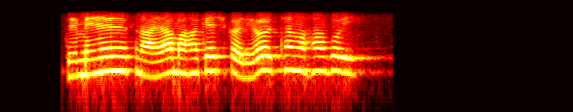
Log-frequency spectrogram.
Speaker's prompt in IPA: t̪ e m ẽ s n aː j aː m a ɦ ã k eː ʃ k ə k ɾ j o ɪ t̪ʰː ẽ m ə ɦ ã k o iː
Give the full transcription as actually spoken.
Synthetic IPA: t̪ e m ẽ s n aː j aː m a ɦ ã k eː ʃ k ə ɾ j o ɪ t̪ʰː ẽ m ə ɦ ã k o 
